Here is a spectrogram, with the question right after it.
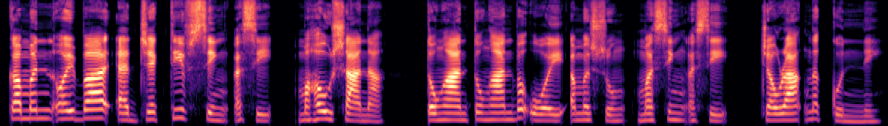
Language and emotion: Manipuri, neutral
